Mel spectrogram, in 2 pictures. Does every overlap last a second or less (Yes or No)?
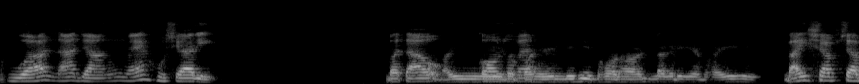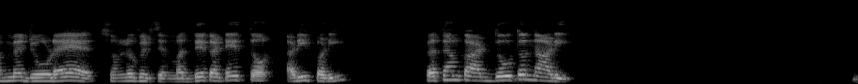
Yes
